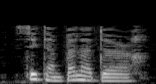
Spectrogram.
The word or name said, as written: baladeur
